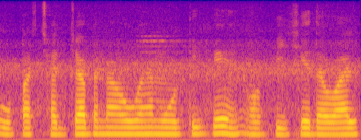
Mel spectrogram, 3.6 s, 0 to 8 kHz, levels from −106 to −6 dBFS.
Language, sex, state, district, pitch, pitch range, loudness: Hindi, male, Uttar Pradesh, Muzaffarnagar, 140 Hz, 135-140 Hz, -19 LUFS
